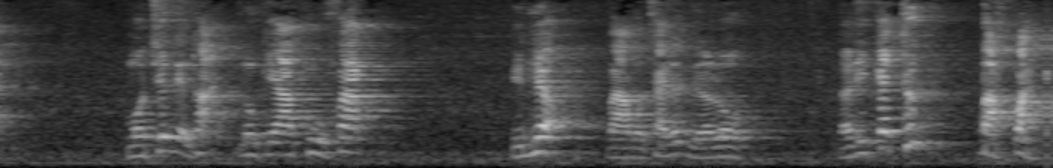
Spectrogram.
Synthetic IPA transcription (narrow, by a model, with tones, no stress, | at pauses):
mo˨˩t̚t͡ɕi˦˥k̚ɗḭ˧ənt̪ʰwa̰ː˧˨lu˧ki˧ʔaː˧xu˧faː˦˥p̚ | ɓi˨˦nɦḭ˧˨əwvaː˨˩mo˨˩t̚sa˧lɨ˦˥əɓi˨˦˨a˧lo˧ | ɗɔ˨˦ti˧kk̚t̪ʰɨ˦˥k̚ | ɓaː˨˩kwaː˧˩n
